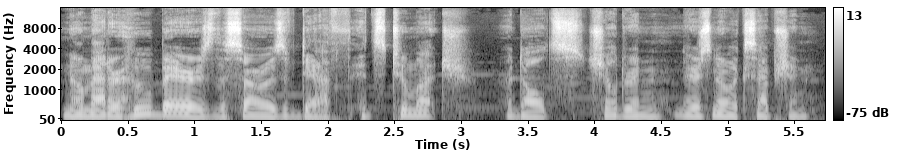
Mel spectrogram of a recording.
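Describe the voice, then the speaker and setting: Male longplay narrator, medium register, scripted read of game dialogue and story, soft music bed. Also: medium pitch, unhurried, gravelly. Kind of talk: scripted narration, reading translated game text aloud. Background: faint game music.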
